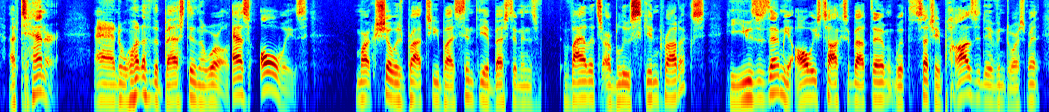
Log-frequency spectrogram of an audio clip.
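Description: A man's voice: lowish voice, dry recording, clean studio sound. A man filling in as host, reading a scripted podcast introduction in an upbeat announcer manner.

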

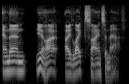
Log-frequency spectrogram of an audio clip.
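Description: This Italian-born man, a venture capital investor, gives casual interview answers as a guest in a mid-range, slightly bright voice with a steady tone and moderate pace. He restarts frequently and keeps saying "you know". The audio is studio quality, with no echo.

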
